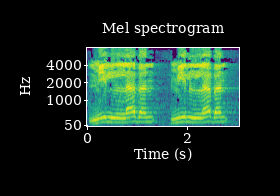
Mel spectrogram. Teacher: إذا أدغمنا النون الساكنة في اللام فتصير لاما مشددة، إذن تقول مل لبن مل لبن، لا وجود للنون. · Term: الإدغام الكامل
